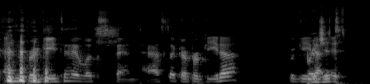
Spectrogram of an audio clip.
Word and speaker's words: Brigitte: How is this pronounced? Brigida. It's Brigida. Watch her video, her intro video. She says her name in the end, and it's Brigida.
